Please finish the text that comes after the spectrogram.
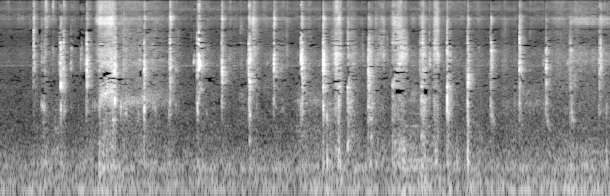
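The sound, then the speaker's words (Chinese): Someone imitates loud, smacking chewing with their mouth: a steady run of sharp, wet clicks, roughly two per second, for about nine seconds with no talking. “那挤牙膏跟那个吃东西比较大声，其实我比较在乎吃东西大声这件事。”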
